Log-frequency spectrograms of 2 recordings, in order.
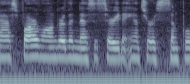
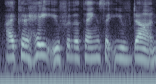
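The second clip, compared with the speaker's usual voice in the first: angry and low-voiced. A man answers a woman who has just cried, in a low, angry voice. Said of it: "he said in a low, angry voice".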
